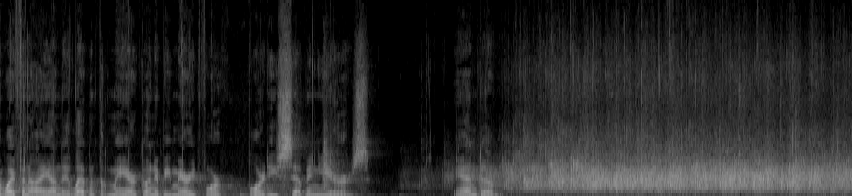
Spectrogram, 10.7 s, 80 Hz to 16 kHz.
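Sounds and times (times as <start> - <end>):
speech: 0.0 - 4.7, 5.7 - 6.6
audience applause: 5.5 - 10.6.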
